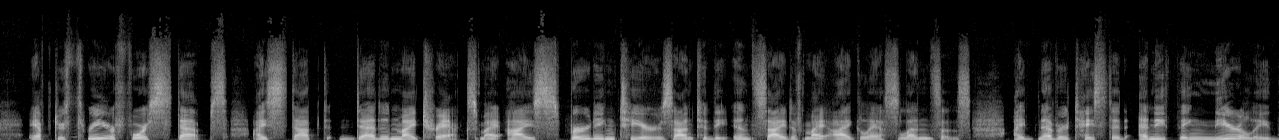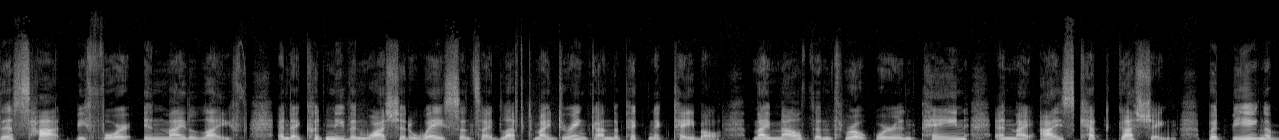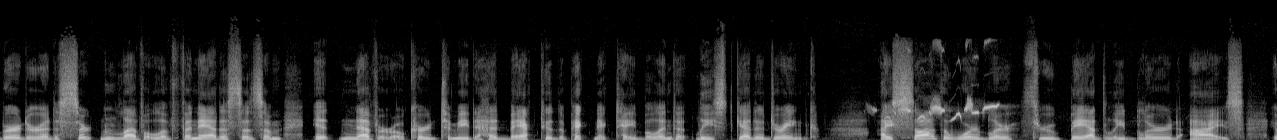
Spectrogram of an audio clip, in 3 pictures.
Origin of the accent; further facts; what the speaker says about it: Chicago, Illinois, United States; also born or lived in East Lansing, Michigan / Madison, Wisconsin / northern Minnesota; I used to eat a lot of that growing up in Chicago, going to college in East Lansing, Michigan, and living in Madison, Wisconsin. But for the past 4 decades, I've been living in northern Minnesota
